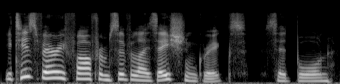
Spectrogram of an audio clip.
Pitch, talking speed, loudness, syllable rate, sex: 210 Hz, 160 wpm, -17 LUFS, 4.8 syllables/s, female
